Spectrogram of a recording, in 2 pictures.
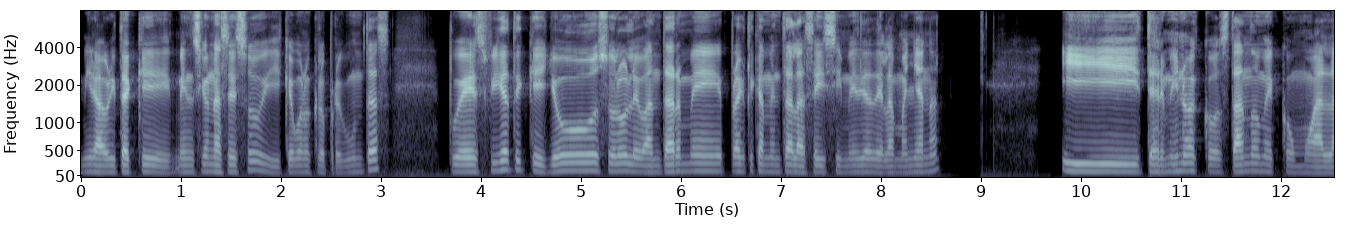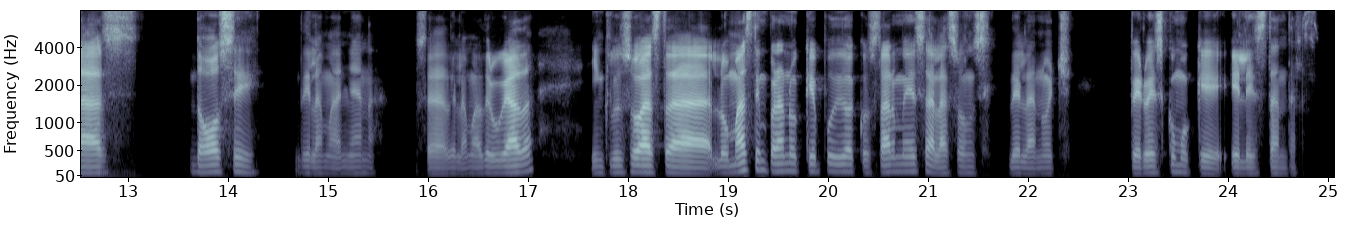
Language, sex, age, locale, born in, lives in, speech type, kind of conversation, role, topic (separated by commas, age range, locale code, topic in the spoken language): Spanish, male, 30-34, es-MX, Mexico, Mexico, conversation, advice, user, ¿Qué hábitos sencillos puedo adoptar para mejorar la calidad de mi sueño por la noche?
